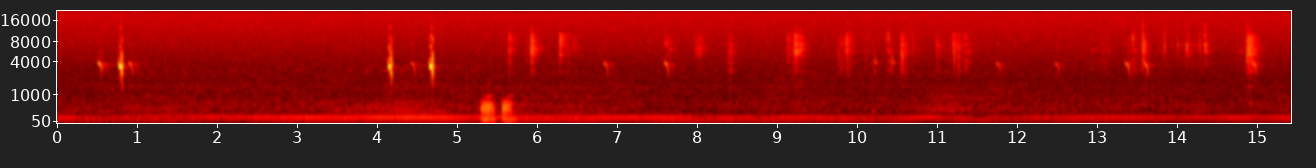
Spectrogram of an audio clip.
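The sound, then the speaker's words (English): Birds call excitedly, a flurry of short, sharp, high-pitched chirps arriving in irregular bursts and overlapping clusters over a steady low hum, with one brief louder thump partway through; recorded at 4:24 p.m. on June 5th. “And the birds all of a sudden got excited here.”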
